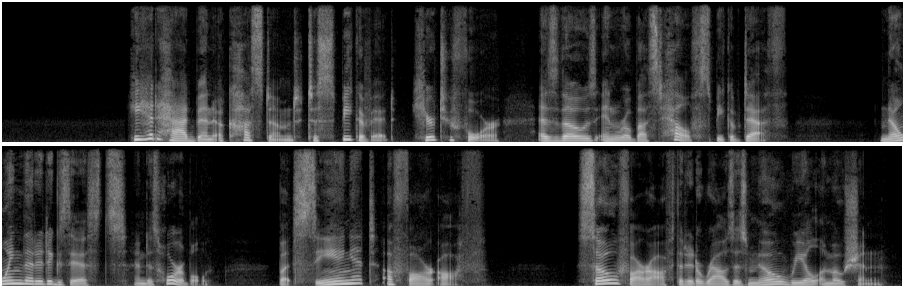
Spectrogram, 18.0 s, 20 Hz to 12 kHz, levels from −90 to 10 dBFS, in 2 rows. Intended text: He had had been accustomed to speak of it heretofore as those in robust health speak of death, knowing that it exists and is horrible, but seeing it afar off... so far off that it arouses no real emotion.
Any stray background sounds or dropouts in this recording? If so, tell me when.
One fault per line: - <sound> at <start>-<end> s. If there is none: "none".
none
